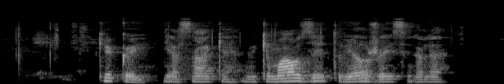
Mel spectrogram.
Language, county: Lithuanian, Kaunas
